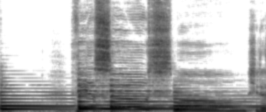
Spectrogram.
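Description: Piano played slowly, three soft strikes about a second and a quarter apart, each note or double note held down and left to ring and fade. A lower note sounds under the third strike.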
